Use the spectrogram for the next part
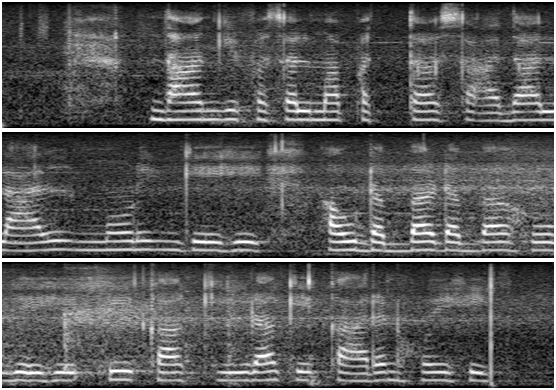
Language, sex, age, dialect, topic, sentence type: Chhattisgarhi, female, 18-24, Central, agriculture, question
